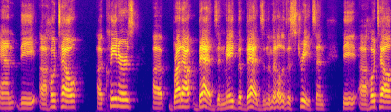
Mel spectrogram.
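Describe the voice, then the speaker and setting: The pace is fairly slow, the pitch variation ordinary, and the background quiet. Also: man. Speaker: course host presenting slides. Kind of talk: lecture. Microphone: video call.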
